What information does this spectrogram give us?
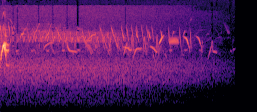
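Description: A Grey-cheeked thrush gives a thin, high, wheezy song of quick slurred notes that fades out over about three seconds, with a soft hiss behind it.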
